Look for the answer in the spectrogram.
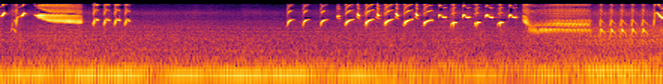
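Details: After its moult, a cross goldfinch delivers a rolling song: a buzzy trill, a pause, then a fast string of clear repeated chirps ending in a harsher buzzing phrase, with a low hum beneath.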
